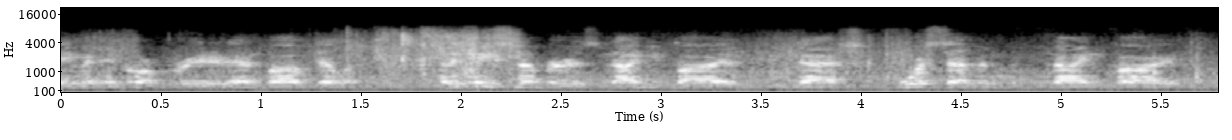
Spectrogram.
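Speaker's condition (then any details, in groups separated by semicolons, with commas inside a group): No condition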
